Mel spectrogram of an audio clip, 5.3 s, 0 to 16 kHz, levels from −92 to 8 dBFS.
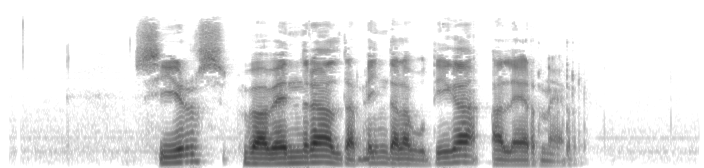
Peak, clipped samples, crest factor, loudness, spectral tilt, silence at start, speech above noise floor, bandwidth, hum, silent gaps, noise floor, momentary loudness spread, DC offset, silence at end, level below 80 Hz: -4 dBFS; under 0.1%; 18 dB; -21 LUFS; -5.5 dB/octave; 1.05 s; 53 dB; 9.8 kHz; none; none; -74 dBFS; 16 LU; under 0.1%; 1.05 s; -66 dBFS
